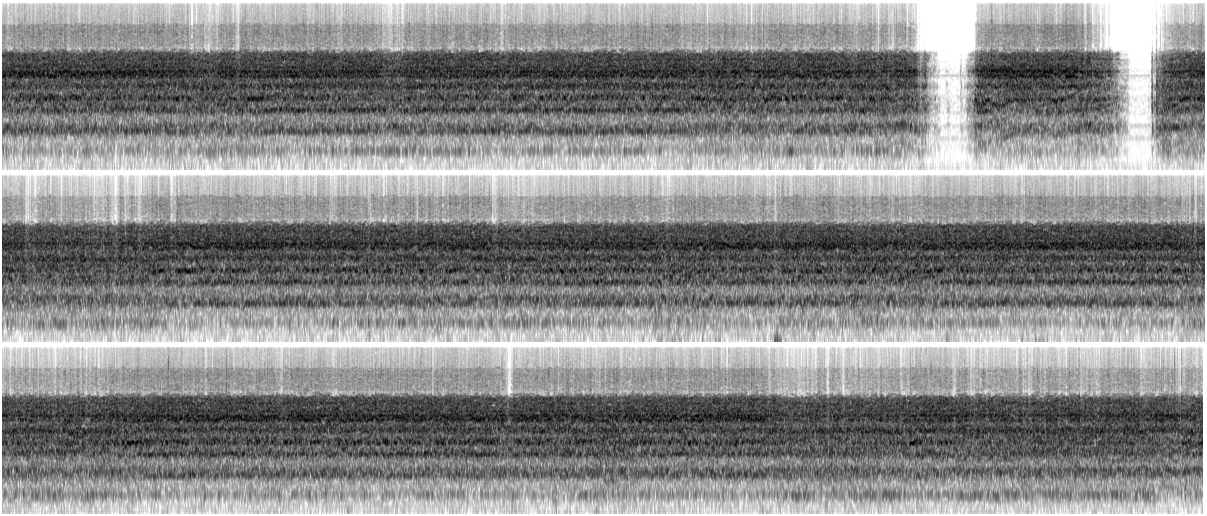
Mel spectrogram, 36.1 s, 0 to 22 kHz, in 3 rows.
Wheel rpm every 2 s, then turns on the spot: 220, 230, 230, 230, 150, 100, 200, 230, 230, 220, 220, 230, 220, 230, 230, 230, 220, 200.
none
